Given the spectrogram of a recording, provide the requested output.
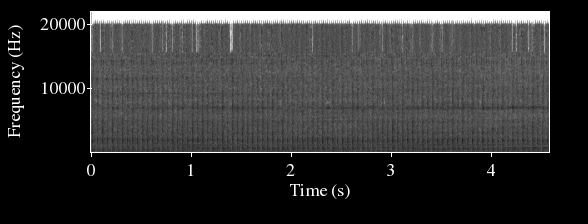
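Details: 2009 Toyota Prius Gen 2 after an engine swap: quick, fairly even ticking of about 200 per minute over a steady idle; the source of the tick or knock is unknown.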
